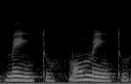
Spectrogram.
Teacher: Esse N, a função dele é nasalizar o E, certo?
